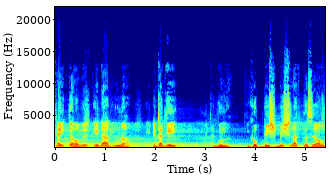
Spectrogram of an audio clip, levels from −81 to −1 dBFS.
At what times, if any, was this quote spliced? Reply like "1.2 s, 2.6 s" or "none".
1.8 s, 3.7 s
